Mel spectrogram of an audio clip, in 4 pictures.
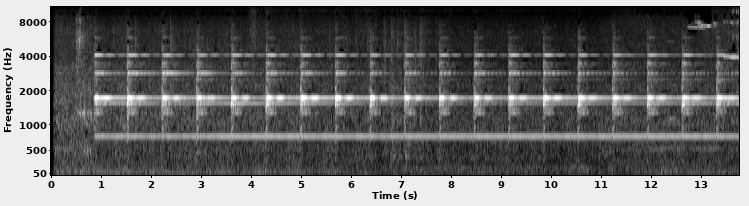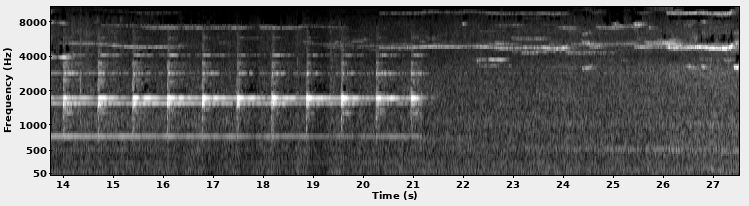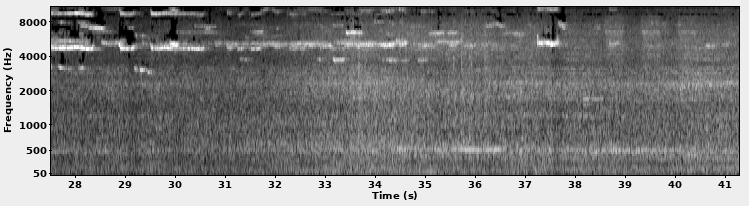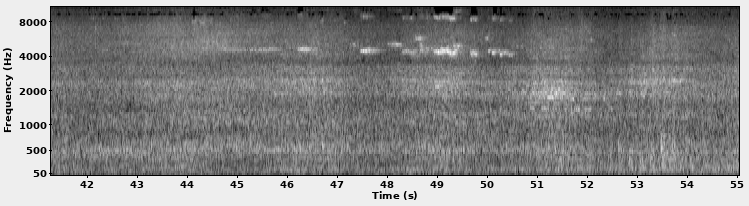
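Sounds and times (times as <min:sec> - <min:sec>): train coaches rumbling past: 0:00.0 - 0:55.0
train bell ringing: 0:00.8 - 0:39.8
high-pitched wheel squeal: 0:12.8 - 0:16.9, 0:20.6 - 0:39.8, 0:44.7 - 0:50.6.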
